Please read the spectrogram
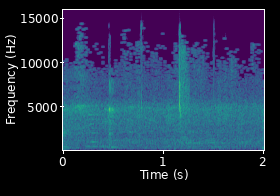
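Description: Steady background hiss with a faint voice briefly about half a second in.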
